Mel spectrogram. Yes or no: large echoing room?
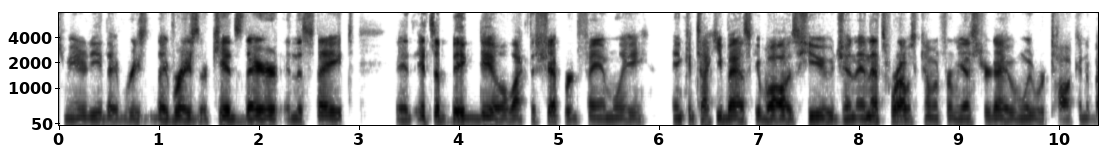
no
